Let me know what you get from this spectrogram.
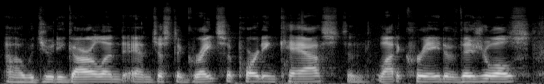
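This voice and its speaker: A man presenting an informal history talk in a conversational way, with folksy asides. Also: mid-range voice. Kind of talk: informal history lecture with slides.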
